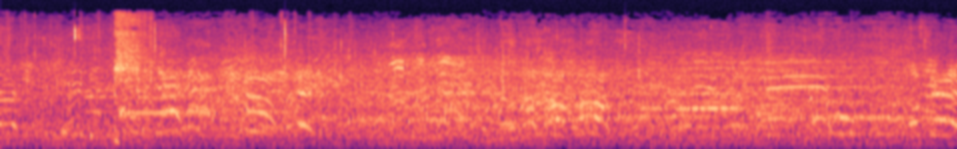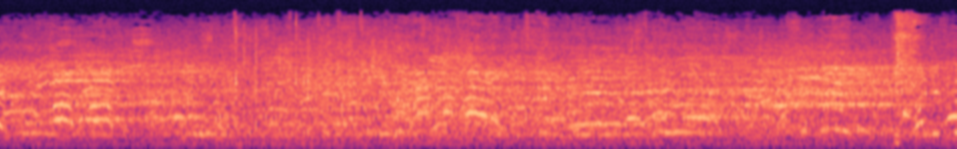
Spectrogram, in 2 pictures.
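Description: Many voices in a crowd shout encouragement, growing louder from about eight seconds.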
